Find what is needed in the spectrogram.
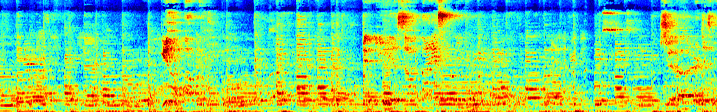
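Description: Live rock music: a solid-body electric guitar played through an amplifier over a backing with a strong, steady bass.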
